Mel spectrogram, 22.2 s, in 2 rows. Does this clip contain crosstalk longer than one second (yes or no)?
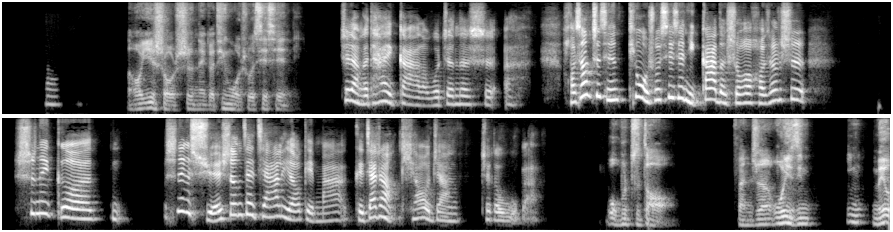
no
